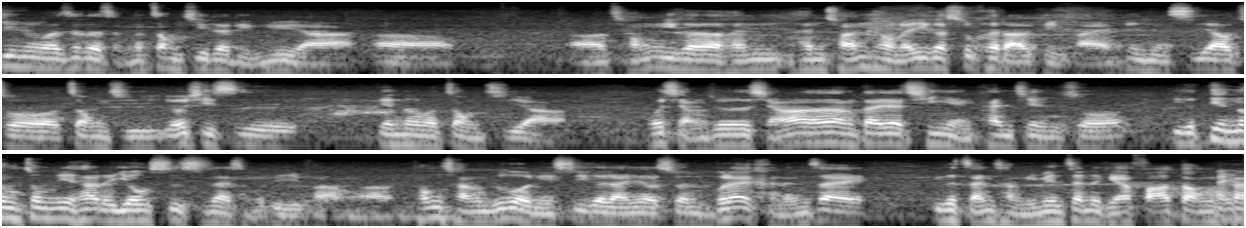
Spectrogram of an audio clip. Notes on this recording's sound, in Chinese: Kisplay米蘭二輪車展現場直擊！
